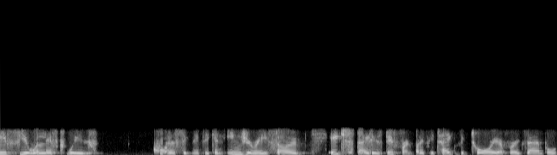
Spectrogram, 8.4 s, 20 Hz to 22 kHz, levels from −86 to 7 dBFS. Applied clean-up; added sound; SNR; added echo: none; none; none; none.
